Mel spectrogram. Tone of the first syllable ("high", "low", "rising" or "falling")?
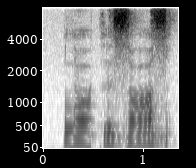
low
